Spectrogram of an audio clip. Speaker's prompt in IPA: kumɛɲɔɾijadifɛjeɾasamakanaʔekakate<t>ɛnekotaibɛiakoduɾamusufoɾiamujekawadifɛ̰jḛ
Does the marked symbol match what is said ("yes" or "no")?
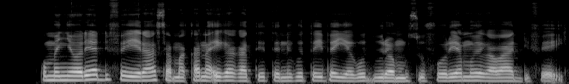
yes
